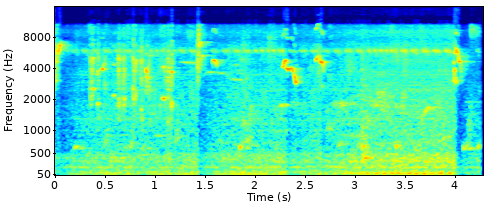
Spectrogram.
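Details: Kolibri ninja (sunbird) recorded as a singing aid for kept birds: scattered thin, high chirps and short sharp notes over a steady wash of running water.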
